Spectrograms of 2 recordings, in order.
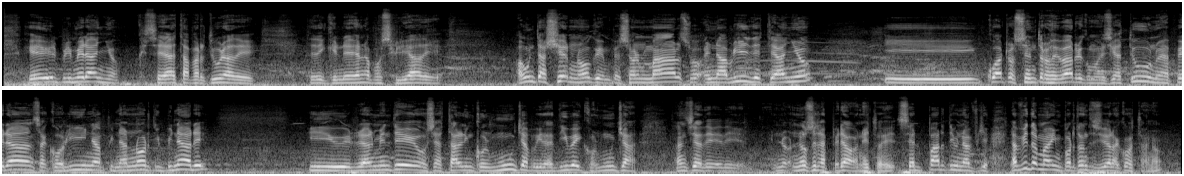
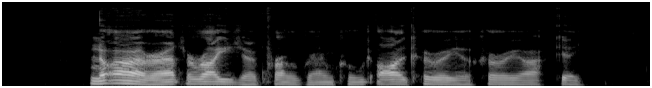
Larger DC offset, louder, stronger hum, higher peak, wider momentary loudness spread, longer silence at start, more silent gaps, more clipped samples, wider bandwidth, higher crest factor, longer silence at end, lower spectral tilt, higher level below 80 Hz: neither; first, -14 LUFS vs -25 LUFS; neither; first, 0 dBFS vs -4 dBFS; about the same, 13 LU vs 15 LU; second, 0 s vs 0.9 s; neither; neither; second, 14 kHz vs 16.5 kHz; second, 14 dB vs 20 dB; second, 0 s vs 0.7 s; second, -6 dB/octave vs -7.5 dB/octave; first, -28 dBFS vs -64 dBFS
